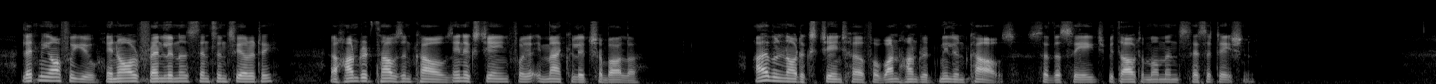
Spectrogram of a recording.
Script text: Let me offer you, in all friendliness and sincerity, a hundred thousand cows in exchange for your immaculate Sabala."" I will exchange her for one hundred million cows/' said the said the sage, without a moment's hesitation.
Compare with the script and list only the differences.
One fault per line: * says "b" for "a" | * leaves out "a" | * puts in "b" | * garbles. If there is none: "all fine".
* puts in "not"
* leaves out "said the"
